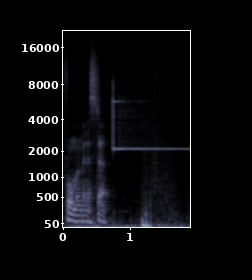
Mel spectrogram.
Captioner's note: ping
